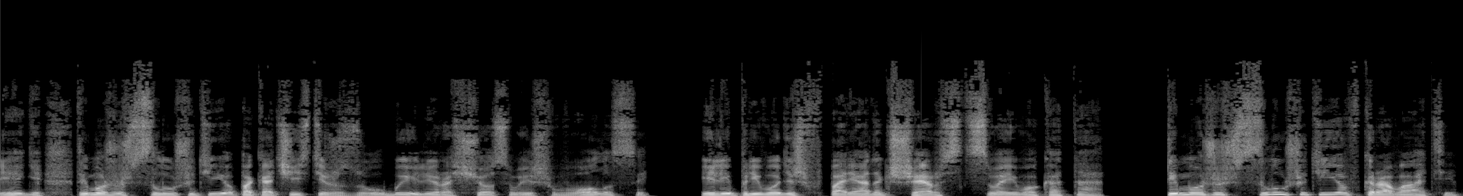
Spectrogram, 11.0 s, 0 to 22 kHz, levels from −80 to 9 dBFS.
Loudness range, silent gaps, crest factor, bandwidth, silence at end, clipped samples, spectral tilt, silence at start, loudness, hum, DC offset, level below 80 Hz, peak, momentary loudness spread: 3 LU; 4.95-5.26 s, 8.34-8.75 s; 18 dB; 15.5 kHz; 0.05 s; under 0.1%; -5.5 dB/octave; 0 s; -18 LUFS; none; under 0.1%; -44 dBFS; 0 dBFS; 11 LU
